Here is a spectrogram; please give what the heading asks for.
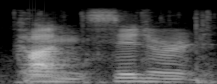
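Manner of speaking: slow, deliberate pirate dictation; stretched-out pirate phrasing, typed as spoken. Acted. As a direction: pronounce each word slowly as a pirate. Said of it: "now that it's pirate stuff".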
